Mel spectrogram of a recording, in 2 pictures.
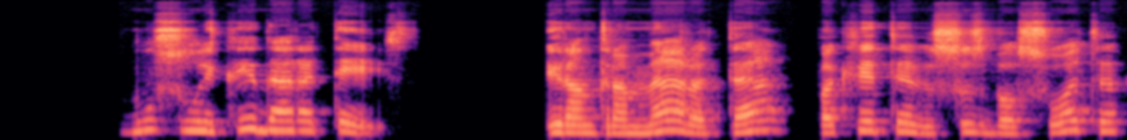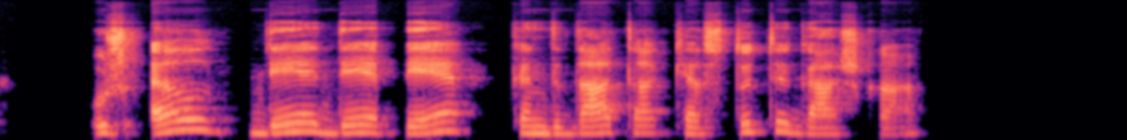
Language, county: Lithuanian, Vilnius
